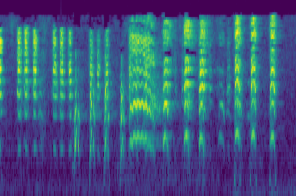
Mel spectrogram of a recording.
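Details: Common moorhen giving quick paired harsh notes, then a drawn-out croaking call, followed by more spaced single clucks at a brisk pace.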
